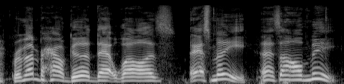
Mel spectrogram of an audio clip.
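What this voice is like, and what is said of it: Put-on East Alabama accent. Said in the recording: “that extremely East Alabama accent”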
